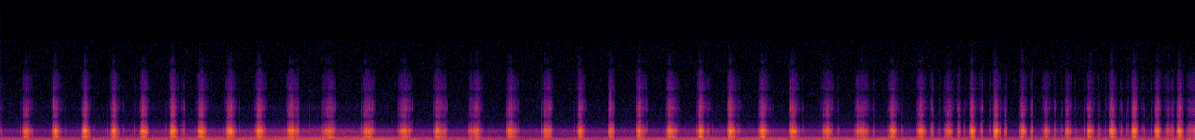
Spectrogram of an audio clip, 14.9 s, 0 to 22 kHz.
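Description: A hand scratches quick vertical strokes with a ballpoint pen on a large, thin white sheet of paper taped to a wooden desk, working near the drawn lips. About 48 short, dry scratches come in a steady rhythm of nearly three per second, each a bright, papery rasp centered in the upper midrange with a faint low rumble underneath.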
